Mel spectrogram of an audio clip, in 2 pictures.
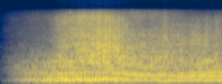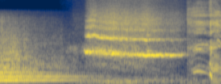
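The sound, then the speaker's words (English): A car engine revs hard with a broad roar, then sharp high tire screeches cut in as it brakes, loud, with a brief squealing burst at the end, in a repeated combination of gas and brakes. “First one is a combination of gas brakes, gas brakes, gas brakes.”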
